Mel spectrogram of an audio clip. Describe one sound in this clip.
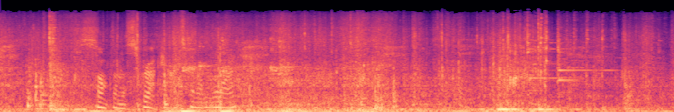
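Cardboard and plastic tubing rustle and crinkle as they are pushed about.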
